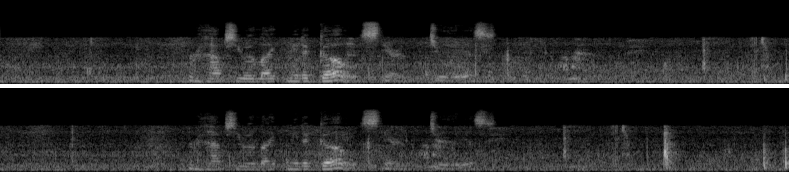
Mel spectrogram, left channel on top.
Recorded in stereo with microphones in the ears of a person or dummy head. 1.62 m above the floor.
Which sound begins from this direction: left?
A man speaking, at 1.9 s.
